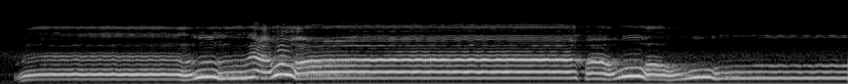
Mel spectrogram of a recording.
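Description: A singer's wordless blues moan, long held notes that bend and waver in pitch about two and six seconds in, in a small room.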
